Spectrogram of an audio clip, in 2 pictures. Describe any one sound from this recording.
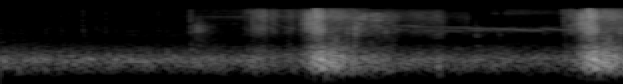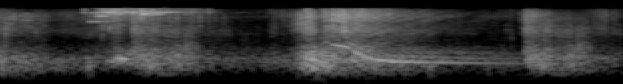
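A turret fires sharp shots.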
